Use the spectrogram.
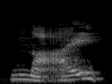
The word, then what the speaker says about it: nei: Lembra que a soma do E mais I fica ai. A pronúncia, né? Então, ja é um J, mas tem um som de E. Lembra disso? Ja, nei.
